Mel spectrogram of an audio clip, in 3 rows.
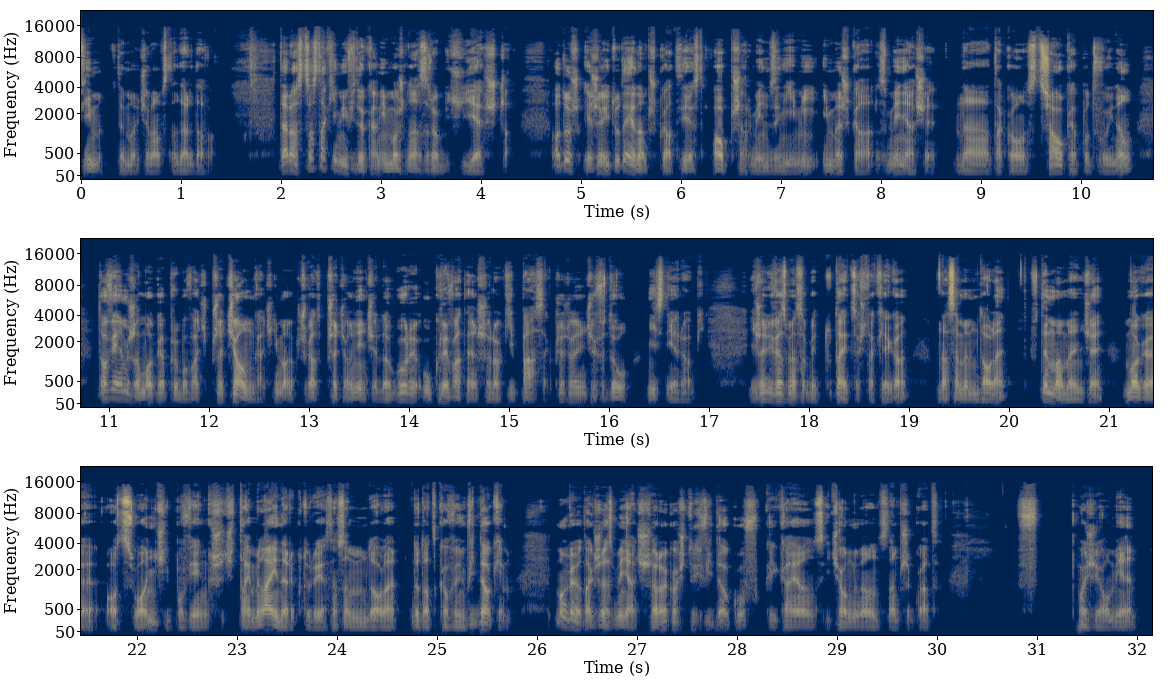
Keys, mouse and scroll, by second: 0.5-1.6 middle drag, 9.3-16.5 drag, 18.9-21.7 drag, 26.4 click, 27.0-32.1 drag.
